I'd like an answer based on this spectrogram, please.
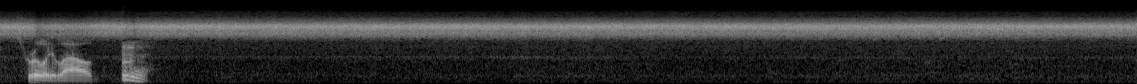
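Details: A loud, steady, high-pitched cicada drone reaching about 90 decibels from cicadas up in the trees on May 31, 2024, never letting up, with a brief human voice at the start.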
